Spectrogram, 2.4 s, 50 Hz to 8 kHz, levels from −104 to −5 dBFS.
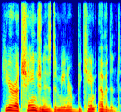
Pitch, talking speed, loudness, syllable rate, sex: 125 Hz, 200 wpm, -16 LUFS, 7.0 syllables/s, male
